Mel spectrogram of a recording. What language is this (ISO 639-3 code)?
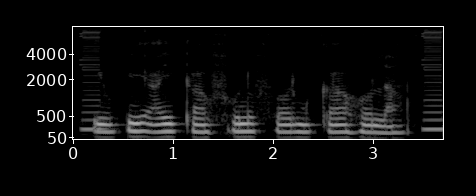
bho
